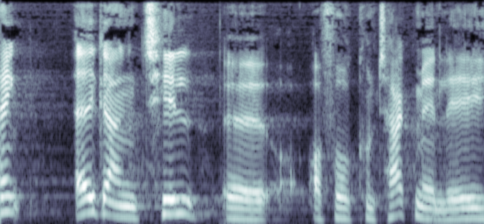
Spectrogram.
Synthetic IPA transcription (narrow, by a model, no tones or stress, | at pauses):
eŋ̰ | æð̞ˠɡ̥ɑ̈ŋ̰n̩t͡sʰe̝l | ɒ̽fɔ̰̽kʰɒ̽nt͡sʰɑ̈ɡ̥̚d̥meenleː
